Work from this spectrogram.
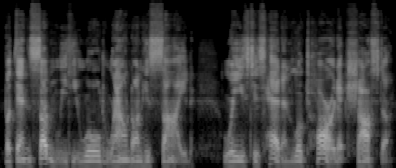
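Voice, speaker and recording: A man's voice: on the low side, normal speed. A man reading a story aloud as scripted narration, in the role of audiobook reader.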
